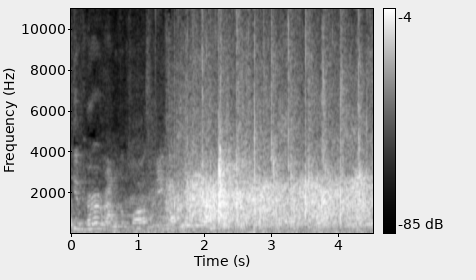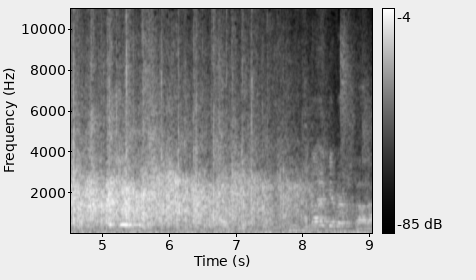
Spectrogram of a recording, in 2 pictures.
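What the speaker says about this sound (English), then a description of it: "so let's give her a round of applause." Recital audience claps steadily through most of the stretch, a dense and moderately loud wash with a voice speaking briefly at the start and again near the end.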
